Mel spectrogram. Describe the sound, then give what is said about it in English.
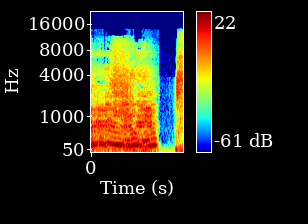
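A dog kept shut in a tiny room growls in a long, wavering rumble for over a second, then falls silent before a short, sharp burst near the end. “Listen to that dog. Now the dog's docile.”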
